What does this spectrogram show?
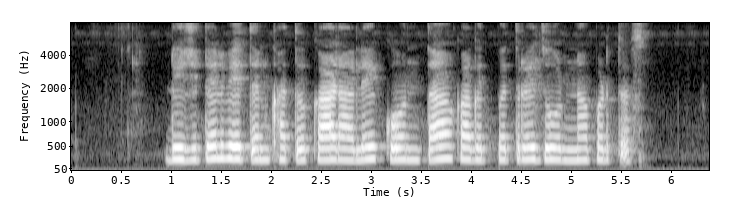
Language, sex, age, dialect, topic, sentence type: Marathi, female, 18-24, Northern Konkan, banking, statement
